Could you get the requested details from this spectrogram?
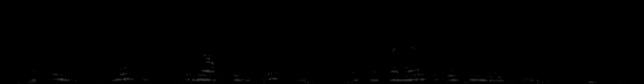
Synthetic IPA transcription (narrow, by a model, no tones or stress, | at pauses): ɐfʲinəpət͡ɕɪmu | sʲɪɡnalˠftʲelʲɪt̪ɾupkʲɪ | rəspɾəst̪ɾɐnʲæjɪt̪səʔot͡ɕɪnʲmʲe̞d̪lʲɪnːə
